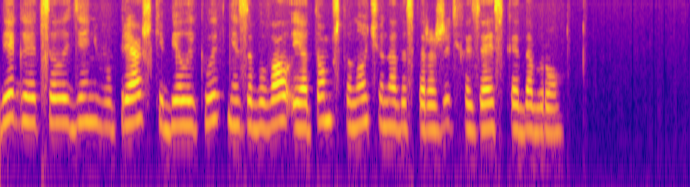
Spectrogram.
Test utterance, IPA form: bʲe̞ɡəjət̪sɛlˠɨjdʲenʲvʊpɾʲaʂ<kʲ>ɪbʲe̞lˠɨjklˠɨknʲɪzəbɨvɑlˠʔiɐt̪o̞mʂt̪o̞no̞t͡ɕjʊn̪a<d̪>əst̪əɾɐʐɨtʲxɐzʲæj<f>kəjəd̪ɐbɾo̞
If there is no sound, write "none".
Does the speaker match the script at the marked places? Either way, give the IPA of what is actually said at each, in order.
kʲ, d̪, s

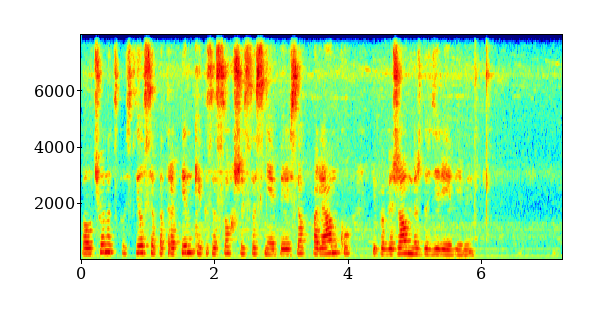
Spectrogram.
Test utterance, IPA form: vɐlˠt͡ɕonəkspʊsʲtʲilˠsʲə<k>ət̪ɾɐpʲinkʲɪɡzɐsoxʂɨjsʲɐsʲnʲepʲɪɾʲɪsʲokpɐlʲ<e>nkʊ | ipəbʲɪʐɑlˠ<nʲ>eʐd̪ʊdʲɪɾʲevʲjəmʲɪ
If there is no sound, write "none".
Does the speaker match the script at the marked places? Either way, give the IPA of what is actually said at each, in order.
p, a, mʲ

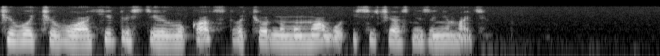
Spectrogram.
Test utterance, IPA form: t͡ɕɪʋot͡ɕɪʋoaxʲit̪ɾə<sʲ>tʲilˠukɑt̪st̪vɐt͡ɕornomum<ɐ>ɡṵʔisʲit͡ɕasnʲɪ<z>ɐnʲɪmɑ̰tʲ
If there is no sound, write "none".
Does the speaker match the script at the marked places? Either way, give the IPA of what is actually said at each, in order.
sʲ, ɑ, z

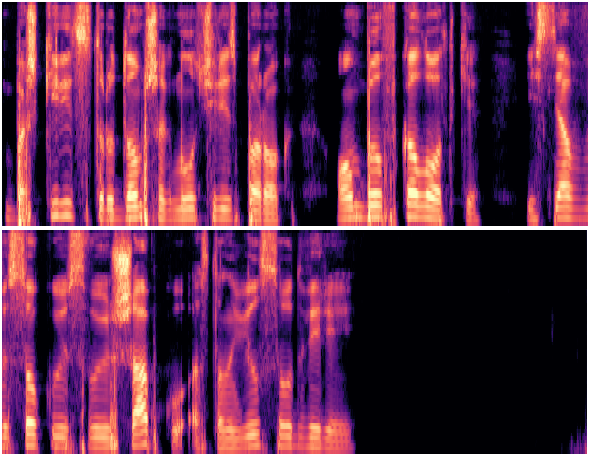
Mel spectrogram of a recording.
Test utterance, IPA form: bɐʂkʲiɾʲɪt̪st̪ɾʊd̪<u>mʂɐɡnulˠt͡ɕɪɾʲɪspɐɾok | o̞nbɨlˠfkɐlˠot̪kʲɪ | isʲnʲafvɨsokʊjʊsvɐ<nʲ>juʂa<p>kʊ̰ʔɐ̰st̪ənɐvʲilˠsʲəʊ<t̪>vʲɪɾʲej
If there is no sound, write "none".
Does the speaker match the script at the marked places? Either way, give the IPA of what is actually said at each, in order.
o, none, p, d̪

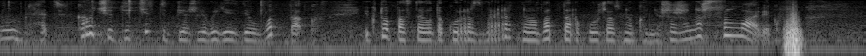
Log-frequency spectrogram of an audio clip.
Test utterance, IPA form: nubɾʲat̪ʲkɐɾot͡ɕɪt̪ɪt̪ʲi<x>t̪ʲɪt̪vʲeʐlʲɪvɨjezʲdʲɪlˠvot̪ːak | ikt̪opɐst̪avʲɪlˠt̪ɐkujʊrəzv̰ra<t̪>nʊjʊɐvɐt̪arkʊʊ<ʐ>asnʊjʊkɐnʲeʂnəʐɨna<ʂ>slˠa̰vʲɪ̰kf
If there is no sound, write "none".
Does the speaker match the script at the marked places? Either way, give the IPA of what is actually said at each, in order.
s, t̪, ʐ, ʂ

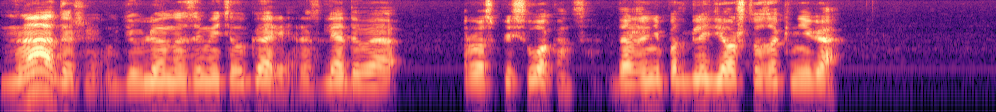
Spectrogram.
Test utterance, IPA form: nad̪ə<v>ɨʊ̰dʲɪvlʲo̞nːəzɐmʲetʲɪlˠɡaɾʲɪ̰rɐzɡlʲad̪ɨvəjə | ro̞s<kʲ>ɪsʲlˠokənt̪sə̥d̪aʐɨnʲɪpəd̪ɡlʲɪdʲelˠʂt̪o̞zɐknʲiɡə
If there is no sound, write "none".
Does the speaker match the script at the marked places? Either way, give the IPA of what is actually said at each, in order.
ʐ, pʲ

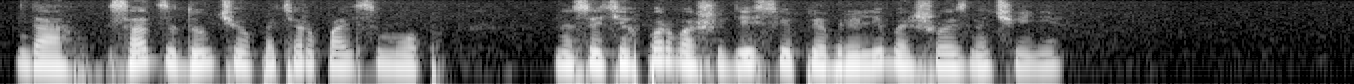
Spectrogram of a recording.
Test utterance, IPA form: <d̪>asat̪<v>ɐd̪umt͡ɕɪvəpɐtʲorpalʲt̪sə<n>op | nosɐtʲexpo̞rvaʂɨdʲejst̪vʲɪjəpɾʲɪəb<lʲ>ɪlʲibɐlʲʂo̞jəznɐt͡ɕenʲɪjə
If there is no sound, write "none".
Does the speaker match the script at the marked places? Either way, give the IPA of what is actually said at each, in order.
d̪, z, m, ɾʲ

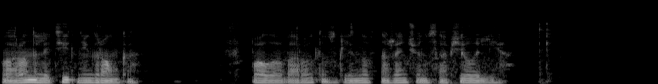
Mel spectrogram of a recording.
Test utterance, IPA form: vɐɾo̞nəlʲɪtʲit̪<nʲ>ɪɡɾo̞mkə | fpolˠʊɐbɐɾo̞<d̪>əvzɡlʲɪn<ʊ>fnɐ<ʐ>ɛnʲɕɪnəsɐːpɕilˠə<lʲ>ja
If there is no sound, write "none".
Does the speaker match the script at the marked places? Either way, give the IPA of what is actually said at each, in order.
nʲ, t̪, u, ʐ, lʲ

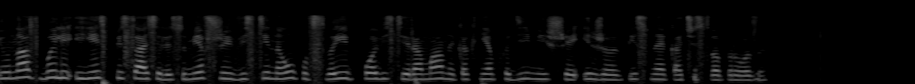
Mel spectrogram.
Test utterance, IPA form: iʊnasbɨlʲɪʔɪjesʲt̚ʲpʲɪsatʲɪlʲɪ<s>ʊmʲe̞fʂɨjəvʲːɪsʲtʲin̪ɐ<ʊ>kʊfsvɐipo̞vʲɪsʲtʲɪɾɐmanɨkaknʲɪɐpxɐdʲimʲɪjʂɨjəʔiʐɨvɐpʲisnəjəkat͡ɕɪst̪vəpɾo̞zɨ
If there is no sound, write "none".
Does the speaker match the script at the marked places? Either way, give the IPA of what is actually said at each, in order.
s, u

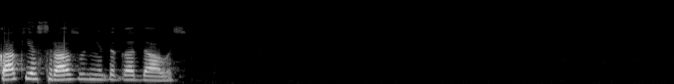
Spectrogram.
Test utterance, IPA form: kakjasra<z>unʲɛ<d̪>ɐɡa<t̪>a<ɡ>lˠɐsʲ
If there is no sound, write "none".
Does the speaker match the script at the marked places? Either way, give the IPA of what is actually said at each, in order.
z, d̪, d̪, none

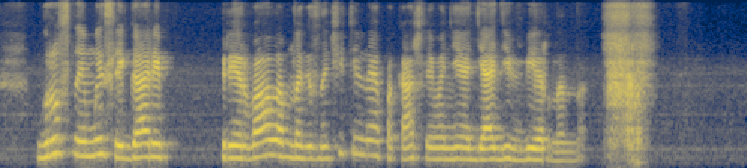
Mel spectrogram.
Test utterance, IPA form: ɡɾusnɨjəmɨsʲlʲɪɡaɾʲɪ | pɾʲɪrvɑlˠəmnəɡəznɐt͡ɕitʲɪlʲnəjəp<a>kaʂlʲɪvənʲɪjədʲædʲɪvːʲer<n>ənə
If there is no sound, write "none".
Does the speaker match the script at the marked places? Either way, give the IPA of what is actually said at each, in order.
ɐ, n

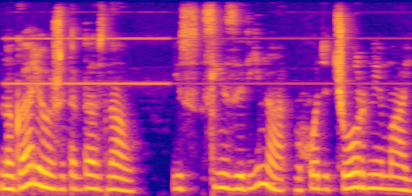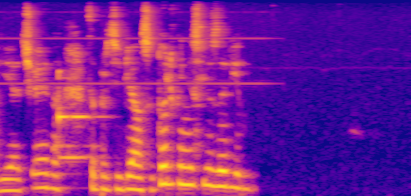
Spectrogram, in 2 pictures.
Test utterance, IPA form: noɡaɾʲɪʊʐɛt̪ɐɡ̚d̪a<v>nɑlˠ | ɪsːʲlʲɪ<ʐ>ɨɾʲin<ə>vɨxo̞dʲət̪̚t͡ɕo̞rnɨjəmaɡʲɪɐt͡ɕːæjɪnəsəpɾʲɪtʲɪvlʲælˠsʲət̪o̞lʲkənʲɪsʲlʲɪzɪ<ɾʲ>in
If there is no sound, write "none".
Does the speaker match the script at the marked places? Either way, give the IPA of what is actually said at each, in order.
z, z, ə, ɾʲ

